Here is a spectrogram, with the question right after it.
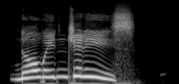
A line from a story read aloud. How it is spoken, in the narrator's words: Lily cried, causing her lungs to pinch in pain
